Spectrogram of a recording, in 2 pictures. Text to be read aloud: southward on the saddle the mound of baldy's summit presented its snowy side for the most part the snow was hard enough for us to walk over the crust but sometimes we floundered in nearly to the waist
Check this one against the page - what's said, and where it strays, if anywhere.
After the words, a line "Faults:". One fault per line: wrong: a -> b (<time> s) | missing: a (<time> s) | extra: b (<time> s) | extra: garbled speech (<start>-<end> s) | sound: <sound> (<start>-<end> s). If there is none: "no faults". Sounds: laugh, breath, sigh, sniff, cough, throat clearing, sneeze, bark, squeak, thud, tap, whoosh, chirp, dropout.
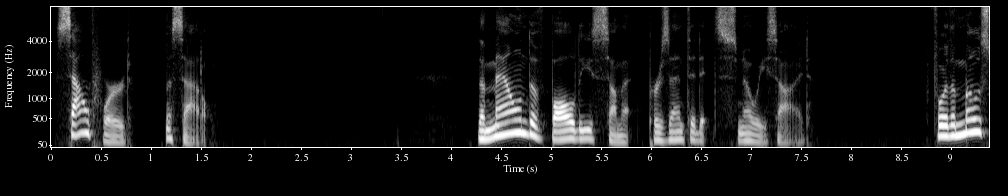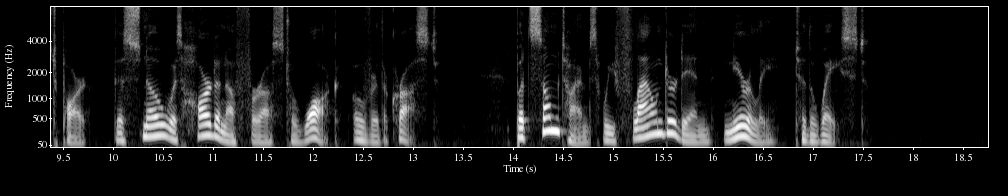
southward the saddle the mound of baldy's summit presented its snowy side for the most part the snow was hard enough for us to walk over the crust but sometimes we floundered in nearly to the waist
Faults:
missing: on (0.8 s)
